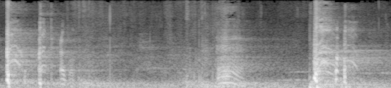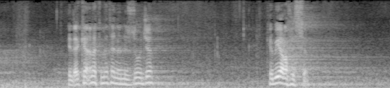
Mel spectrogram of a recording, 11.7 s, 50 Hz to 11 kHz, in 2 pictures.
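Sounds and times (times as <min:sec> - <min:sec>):
person coughing: 0:00.0 - 0:00.9, 0:04.6 - 0:05.6
speech: 0:00.9 - 0:01.3, 0:06.9 - 0:08.4, 0:09.9 - 0:10.6.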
